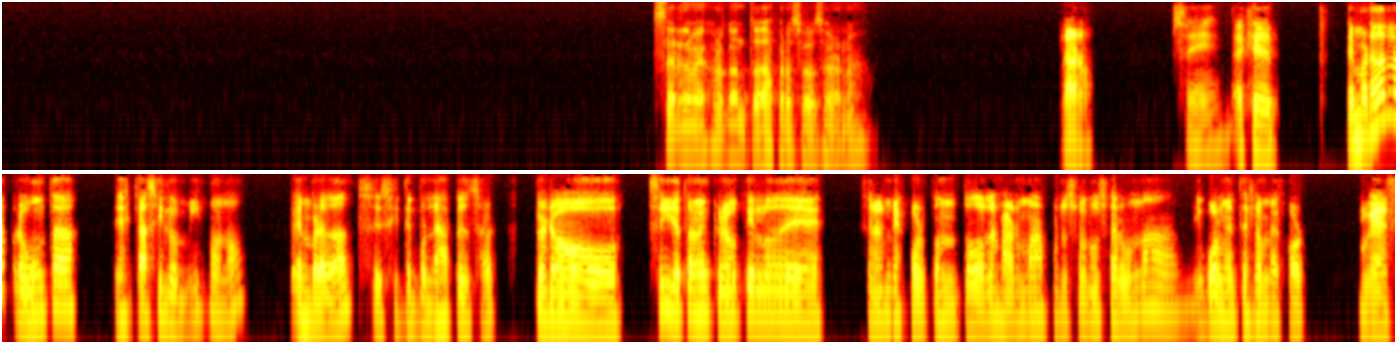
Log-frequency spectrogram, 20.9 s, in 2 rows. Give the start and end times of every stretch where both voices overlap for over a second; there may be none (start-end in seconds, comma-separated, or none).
none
